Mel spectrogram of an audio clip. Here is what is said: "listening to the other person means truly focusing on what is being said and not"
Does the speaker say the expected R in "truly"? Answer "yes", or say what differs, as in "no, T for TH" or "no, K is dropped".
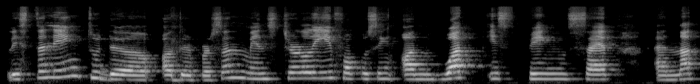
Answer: no, R is dropped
